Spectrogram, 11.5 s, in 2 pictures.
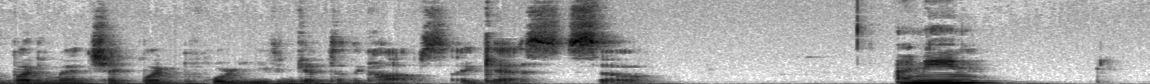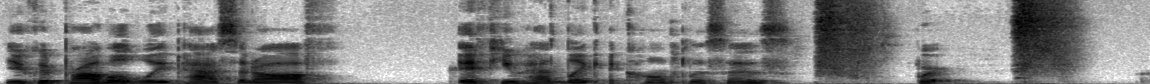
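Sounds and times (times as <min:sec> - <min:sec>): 
speech: 0:00.1 - 0:03.4, 0:04.5 - 0:05.1, 0:05.8 - 0:07.4, 0:08.0 - 0:11.0
cat sneezing: 0:09.8 - 0:10.2, 0:10.8 - 0:11.2.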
